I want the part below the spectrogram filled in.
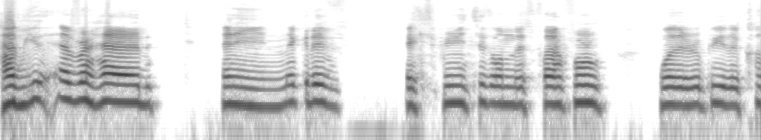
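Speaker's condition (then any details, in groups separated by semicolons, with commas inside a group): Cerebral palsy; with developmental delay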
